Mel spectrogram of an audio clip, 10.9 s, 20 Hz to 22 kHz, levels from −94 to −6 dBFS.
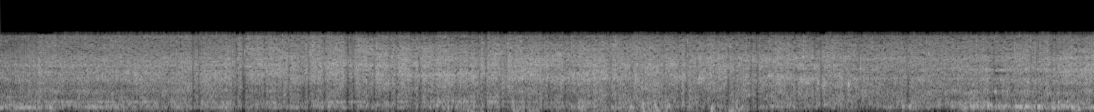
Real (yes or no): no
